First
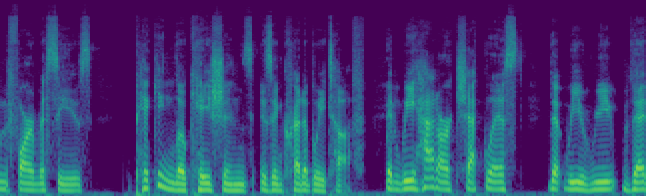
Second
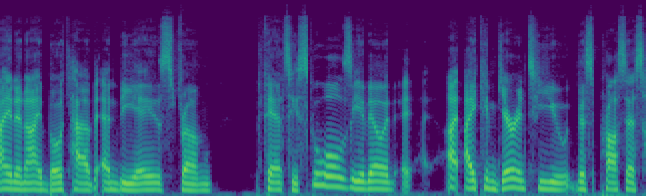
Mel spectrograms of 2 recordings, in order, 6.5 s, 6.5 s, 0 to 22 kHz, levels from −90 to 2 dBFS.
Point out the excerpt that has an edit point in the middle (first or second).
first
